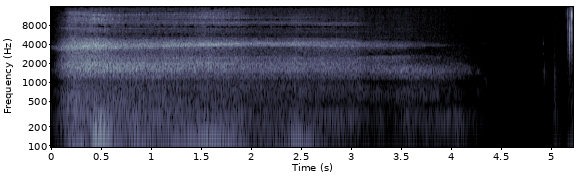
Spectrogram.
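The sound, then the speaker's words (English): A slow breath drawn through the nose with the back of the throat gently contracted. It makes a steady rushing, breathy hiss for about four seconds and then fades out, followed by a couple of faint clicks. “So we're going to inhale through the nose while gently contracting the back of our throat. And exhale slowly through the nose while keeping that throat contracted.”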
